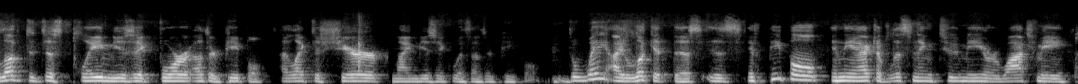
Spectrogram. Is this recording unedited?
yes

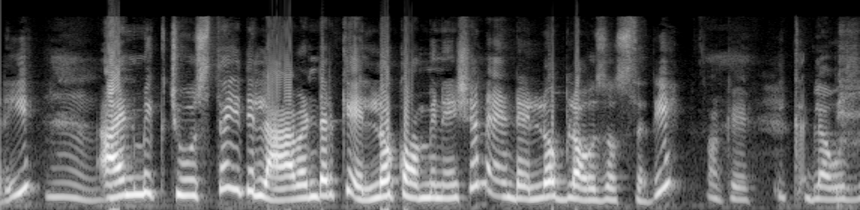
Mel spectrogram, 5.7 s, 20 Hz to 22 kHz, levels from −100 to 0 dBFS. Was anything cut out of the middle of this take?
no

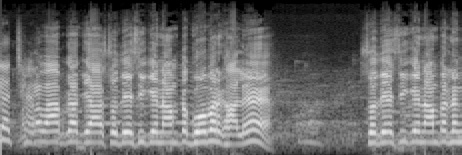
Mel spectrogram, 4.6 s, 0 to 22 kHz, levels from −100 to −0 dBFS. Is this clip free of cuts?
yes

